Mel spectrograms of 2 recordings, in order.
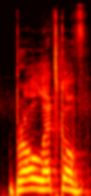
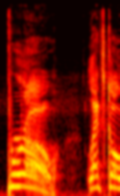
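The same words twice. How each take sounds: First: It is said in his ordinary speaking voice. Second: It is said in a put-on wrestling-character voice. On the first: The speaker calls it wrong. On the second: The speaker calls it right.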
